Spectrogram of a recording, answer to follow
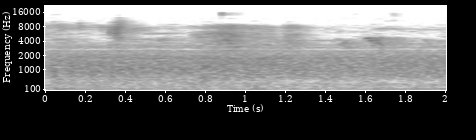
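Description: Outdoor ambience: a steady low hum and hiss with faint bird chirps, short falling calls, one early and several in quick succession near the end.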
